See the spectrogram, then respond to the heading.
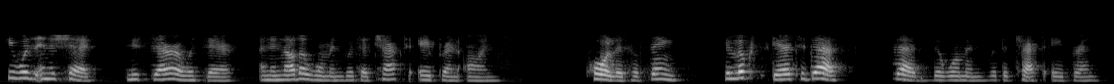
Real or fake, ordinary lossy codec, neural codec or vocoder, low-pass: real; AAC, 16 kbps; none; 7.2 kHz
